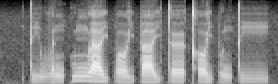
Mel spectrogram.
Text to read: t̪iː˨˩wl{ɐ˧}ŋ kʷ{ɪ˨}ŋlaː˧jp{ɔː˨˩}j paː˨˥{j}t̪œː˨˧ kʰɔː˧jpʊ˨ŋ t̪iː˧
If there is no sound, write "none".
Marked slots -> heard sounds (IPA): ɐ˧, ɪ˥, ɔː˨˩, j

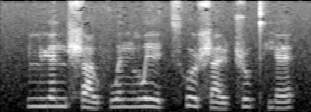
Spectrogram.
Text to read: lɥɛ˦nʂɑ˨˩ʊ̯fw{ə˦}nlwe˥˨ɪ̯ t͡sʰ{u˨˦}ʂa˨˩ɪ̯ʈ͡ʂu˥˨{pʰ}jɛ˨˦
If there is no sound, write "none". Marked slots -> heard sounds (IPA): ə˦, u˥˨, t̪ʰ

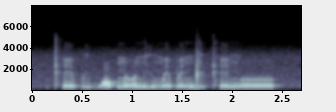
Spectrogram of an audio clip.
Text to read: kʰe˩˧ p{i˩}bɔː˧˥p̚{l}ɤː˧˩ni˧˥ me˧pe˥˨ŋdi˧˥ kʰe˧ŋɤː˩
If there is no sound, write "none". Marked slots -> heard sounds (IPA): i˩, n

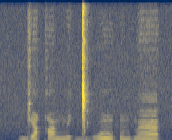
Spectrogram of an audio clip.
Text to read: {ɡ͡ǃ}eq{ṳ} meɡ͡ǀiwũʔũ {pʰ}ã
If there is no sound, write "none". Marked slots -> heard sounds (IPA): ɡ, u, b

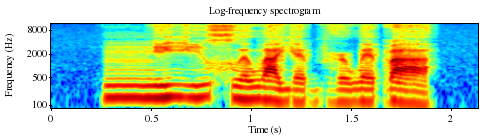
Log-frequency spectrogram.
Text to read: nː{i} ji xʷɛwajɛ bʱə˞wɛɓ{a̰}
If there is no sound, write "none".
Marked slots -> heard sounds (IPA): i, a

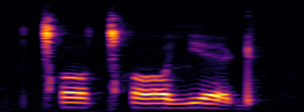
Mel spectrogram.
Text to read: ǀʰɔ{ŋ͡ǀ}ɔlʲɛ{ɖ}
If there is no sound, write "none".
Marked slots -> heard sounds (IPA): ǀʰ, ɖ

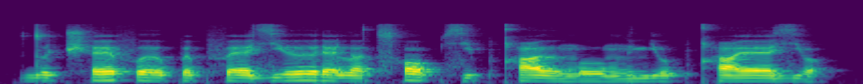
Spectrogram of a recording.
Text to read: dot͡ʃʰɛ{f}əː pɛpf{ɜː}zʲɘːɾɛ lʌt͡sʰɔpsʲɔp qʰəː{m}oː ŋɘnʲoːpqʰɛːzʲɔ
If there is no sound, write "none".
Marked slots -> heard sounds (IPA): f, ɛː, ŋ

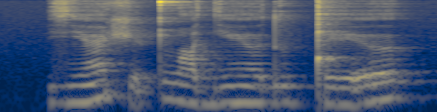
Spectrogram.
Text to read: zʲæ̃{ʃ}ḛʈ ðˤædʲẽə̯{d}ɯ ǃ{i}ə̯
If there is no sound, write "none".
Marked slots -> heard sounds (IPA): ʃ, d, e

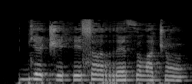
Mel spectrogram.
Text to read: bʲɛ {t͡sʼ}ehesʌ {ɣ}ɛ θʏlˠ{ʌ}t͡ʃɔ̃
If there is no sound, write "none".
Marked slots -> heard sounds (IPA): t͡ʃ, r, a

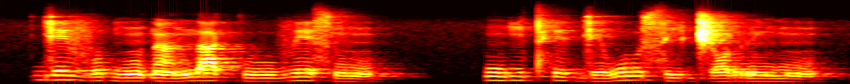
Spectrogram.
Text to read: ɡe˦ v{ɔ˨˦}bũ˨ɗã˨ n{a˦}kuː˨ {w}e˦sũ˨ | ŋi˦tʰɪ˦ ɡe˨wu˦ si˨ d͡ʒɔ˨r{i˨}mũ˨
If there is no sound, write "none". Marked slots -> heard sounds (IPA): ʊ˨˦, a˦, β, ĩ˨

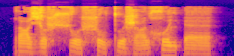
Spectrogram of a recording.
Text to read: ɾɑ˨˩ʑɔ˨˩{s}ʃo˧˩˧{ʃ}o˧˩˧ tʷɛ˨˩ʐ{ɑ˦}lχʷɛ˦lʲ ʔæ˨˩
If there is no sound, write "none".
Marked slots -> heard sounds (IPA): ʂ, ʂ, ɑ˩˧

